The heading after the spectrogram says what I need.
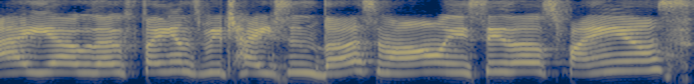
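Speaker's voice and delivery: put-on high, poor country accent. Retelling a viral van video, imitating Justin's original country accent. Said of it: "Justin has his original accent".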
